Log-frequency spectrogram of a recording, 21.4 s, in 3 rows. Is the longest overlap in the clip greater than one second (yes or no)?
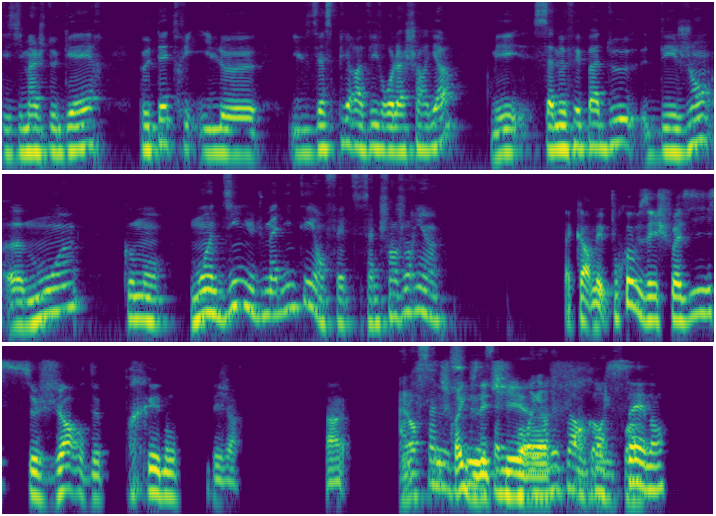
yes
